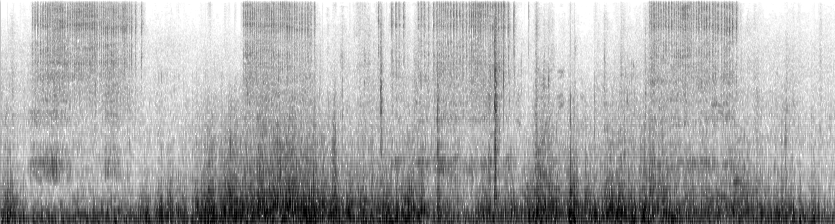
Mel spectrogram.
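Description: Big-game conventional fishing reel being cranked to wind in line on a hooked yellowfin tuna, with scattered sharp clicks from the reel, over wind buffeting the microphone.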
